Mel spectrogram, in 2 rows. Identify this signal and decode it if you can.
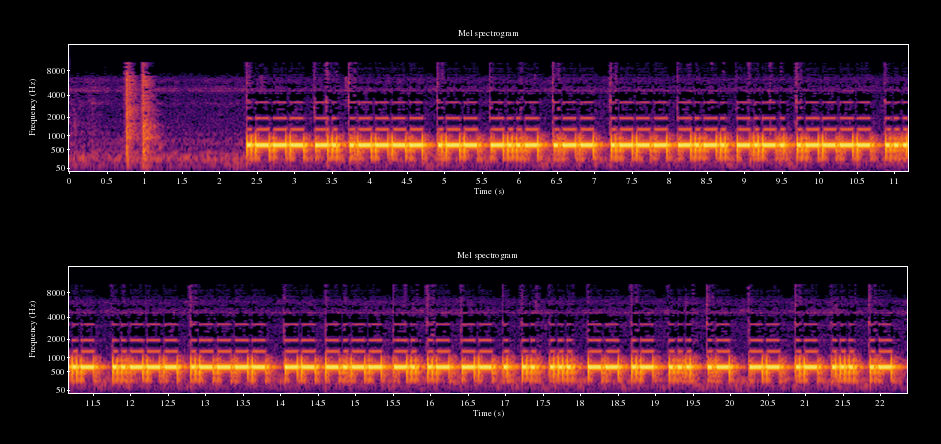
Morse code, heard as a keyed tone, about 21 wpm, 660 Hz. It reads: JN1WXW JCC1421 MY NAME IS MASA MASA
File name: jh8cbh / 2021cw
